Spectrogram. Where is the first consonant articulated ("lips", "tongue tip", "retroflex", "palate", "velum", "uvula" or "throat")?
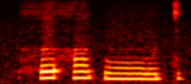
throat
